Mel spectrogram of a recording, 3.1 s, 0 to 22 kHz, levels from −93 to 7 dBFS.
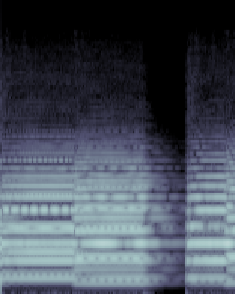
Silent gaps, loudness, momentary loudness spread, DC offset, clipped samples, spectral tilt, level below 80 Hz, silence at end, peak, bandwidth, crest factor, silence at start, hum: none; -16 LUFS; 10 LU; under 0.1%; under 0.1%; -7.5 dB/octave; -72 dBFS; 0 s; -2 dBFS; 5.6 kHz; 14 dB; 0 s; none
